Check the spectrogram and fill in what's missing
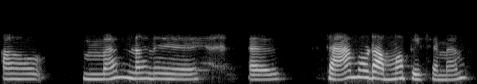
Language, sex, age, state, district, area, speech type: Tamil, female, 18-30, Tamil Nadu, Tirunelveli, urban, conversation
